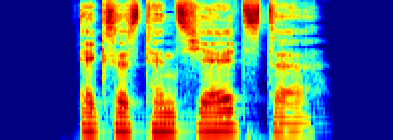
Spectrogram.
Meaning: inflection of existenziell: 1. strong/mixed nominative/accusative feminine singular superlative degree 2. strong nominative/accusative plural superlative degree
- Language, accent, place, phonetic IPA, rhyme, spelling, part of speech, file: German, Germany, Berlin, [ɛksɪstɛnˈt͡si̯ɛlstə], -ɛlstə, existenziellste, adjective, De-existenziellste.ogg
